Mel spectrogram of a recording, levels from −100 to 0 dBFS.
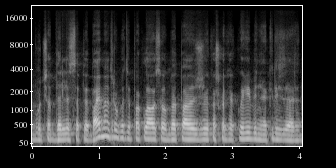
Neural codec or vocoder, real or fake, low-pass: codec, 44.1 kHz, 7.8 kbps, DAC; fake; 19.8 kHz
